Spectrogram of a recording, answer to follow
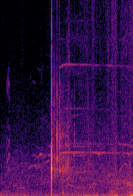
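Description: A single sharp crack of a bat hitting a pitched baseball about a third of the way in, over low ballpark background, followed by a thin steady tone held through the second half.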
